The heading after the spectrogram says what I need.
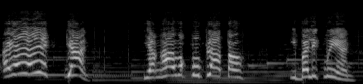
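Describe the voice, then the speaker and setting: A woman's voice: very high voice, big pitch swings, moderate pace, pushed and bright, soft background music, exaggerated voice. A woman playing a bitter, exhausted mother who scolds and nags sarcastically in a radio-style drama.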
